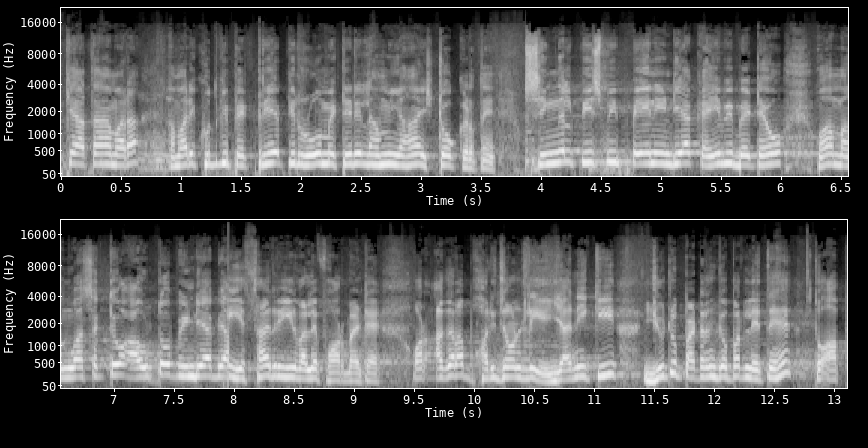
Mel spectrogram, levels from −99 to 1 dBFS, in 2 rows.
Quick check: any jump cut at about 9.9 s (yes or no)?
no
